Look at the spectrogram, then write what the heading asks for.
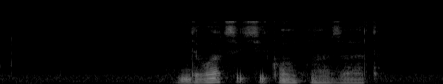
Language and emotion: Russian, sad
